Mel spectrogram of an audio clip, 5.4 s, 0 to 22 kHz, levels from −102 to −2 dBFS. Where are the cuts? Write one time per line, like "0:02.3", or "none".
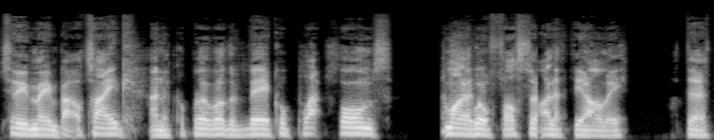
0:03.3

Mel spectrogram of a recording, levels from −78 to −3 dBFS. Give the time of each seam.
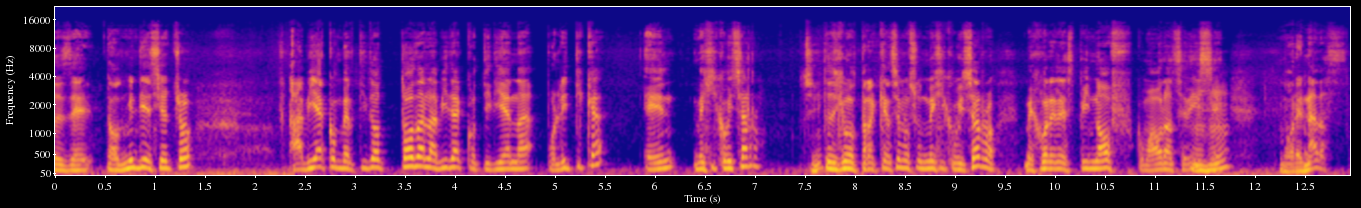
none

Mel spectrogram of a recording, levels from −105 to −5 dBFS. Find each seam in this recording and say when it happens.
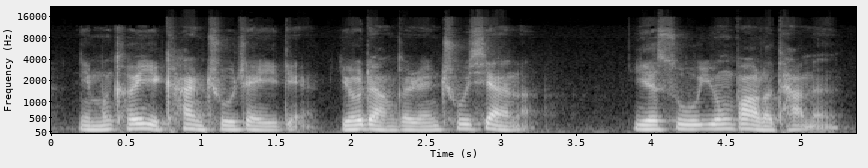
0:01.8

